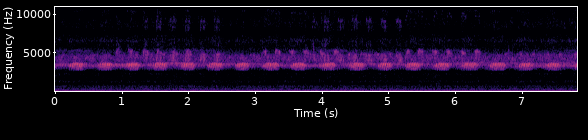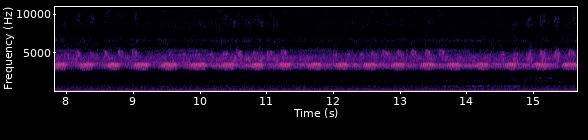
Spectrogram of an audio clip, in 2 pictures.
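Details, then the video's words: Crickets and fellow insects singing together in the middle of autumn by a streetlight; high, regular pulsed chirping about twice each second with a dense trilling layer above it, steady throughout. "가을의 한 복판 곤충들의 합창"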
